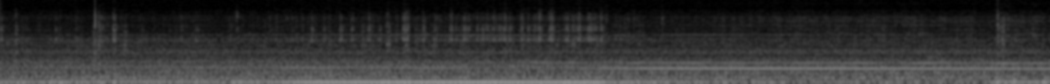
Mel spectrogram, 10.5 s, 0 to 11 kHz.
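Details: A 940 at about 30 to 40 mph: a steady mid-pitched whine with a second higher tone rides over road rumble, coming from the passenger side; the source is unidentified and the cause unconfirmed.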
